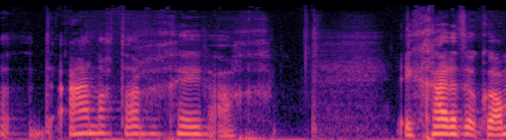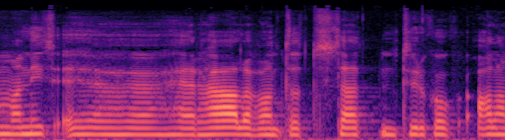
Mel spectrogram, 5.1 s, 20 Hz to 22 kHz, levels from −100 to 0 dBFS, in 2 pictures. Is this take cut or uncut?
uncut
